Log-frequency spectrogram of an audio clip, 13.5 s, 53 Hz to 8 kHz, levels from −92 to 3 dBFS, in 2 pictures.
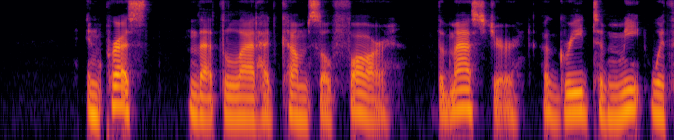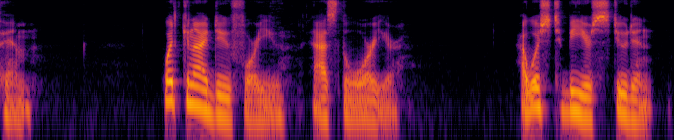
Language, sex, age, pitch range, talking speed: English, male, 30-49, 120-155 Hz, 135 wpm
